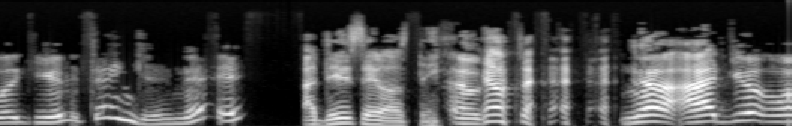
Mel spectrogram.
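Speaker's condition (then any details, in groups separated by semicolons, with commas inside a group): Cerebral palsy; from birth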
